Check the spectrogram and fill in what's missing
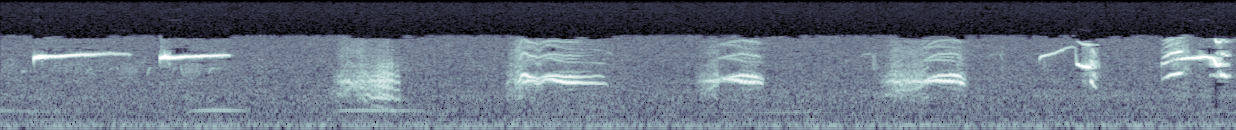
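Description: A Phainopepla gives a halting mix of thin high whistles, harsh buzzy notes and sharp slurred chips, roughly one every second.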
